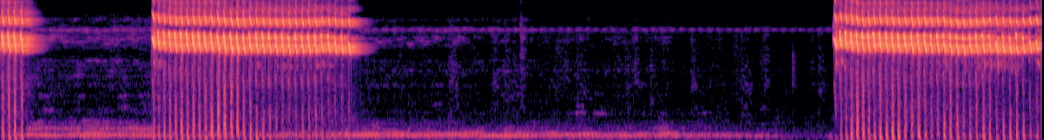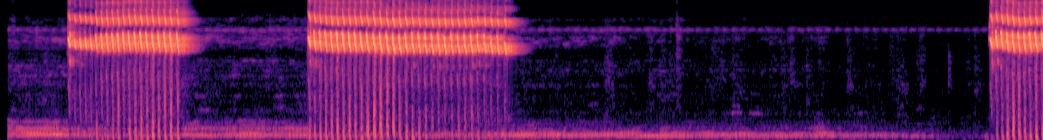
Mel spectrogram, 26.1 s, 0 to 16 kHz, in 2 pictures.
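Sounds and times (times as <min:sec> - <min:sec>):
songbird trilling: 0:00.0 - 0:00.6, 0:01.9 - 0:04.6, 0:10.4 - 0:13.0, 0:13.9 - 0:15.6, 0:16.9 - 0:19.6.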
